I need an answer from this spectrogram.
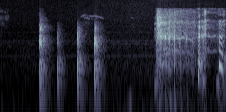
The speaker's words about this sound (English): We're jinxing it. Knock on wood. Yeah, knock on wood. Knock on...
